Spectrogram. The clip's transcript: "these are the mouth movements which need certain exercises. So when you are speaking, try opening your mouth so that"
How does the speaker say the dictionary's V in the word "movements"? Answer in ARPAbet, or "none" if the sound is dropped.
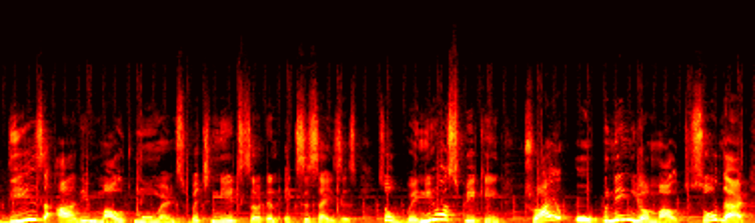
none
